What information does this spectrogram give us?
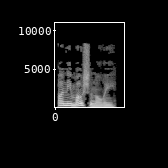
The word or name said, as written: unemotionally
